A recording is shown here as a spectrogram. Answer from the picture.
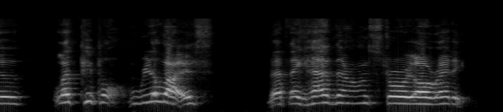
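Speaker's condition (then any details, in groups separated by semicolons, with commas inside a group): Cerebral palsy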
